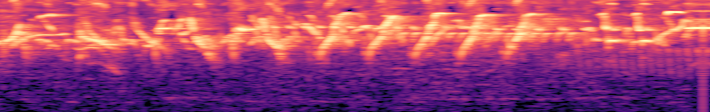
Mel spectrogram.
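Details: Canary singing on a lure track for teaching caged canaries: rapid series of high downward-sweeping notes repeated in quick succession, followed by fast trilled chatter near the end, steady and loud.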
